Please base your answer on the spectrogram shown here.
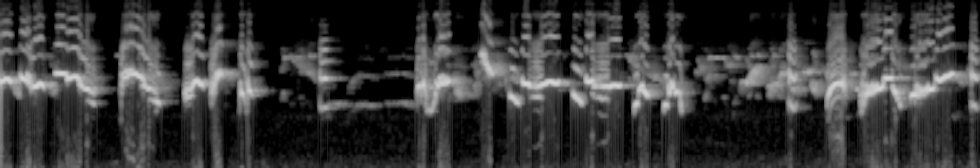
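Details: Oriental magpie-robin singing loudly and continuously to provoke other magpie-robins: quick whistled slurs, a drawn-out level whistle near three seconds, then rapid chirping and trilled phrases.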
